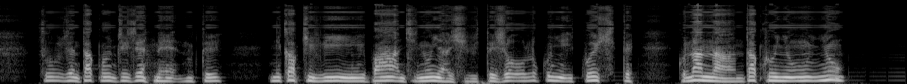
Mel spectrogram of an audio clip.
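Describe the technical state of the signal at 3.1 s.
At 3.1 s, as throughout, the speech shows imaging from sample-and-hold upsampling. Repeated samples, which fits a 12 kHz source raised to 48 kHz, leave a mirrored spectrum copy about 22 dB down at 6 to 12 kHz. It is heard as metallic fizz, seen as inverted harmonics on a spectrogram and stair-stepped waveform.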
